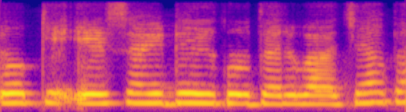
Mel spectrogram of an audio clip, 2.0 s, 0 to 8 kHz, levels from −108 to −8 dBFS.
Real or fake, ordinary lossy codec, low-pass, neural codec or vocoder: fake; none; 7.2 kHz; codec, 32 kHz, 1.9 kbps, SNAC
